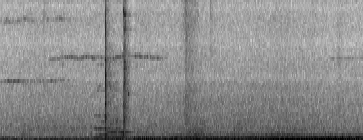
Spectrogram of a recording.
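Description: A steel T-handle socket wrench clinks twice on metal, about two seconds in, as it is set down. Under it a motor vehicle engine runs with a steady low hum that grows louder in the second half.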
